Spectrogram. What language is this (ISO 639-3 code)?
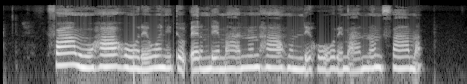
fub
